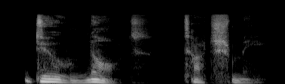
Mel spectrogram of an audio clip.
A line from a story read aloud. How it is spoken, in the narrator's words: said the stranger, quietly, politely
